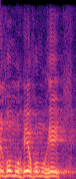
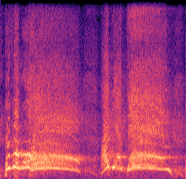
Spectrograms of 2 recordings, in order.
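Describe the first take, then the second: First: Said in the usual way. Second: Shrieked very high and drawn out in terror; panicked scream. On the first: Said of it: "o camarada dizendo". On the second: Retold or imitated. Terrified neighbour shrieking from his house, high panicked wail. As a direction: wail it like a man sure he is dying. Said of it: "uma pessoa gritou assim".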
